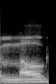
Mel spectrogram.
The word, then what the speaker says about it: Moog: like casio synthesizers as opposed to like a moog or something um i would say hold on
